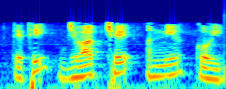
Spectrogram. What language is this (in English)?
Gujarati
